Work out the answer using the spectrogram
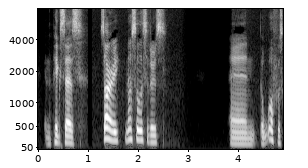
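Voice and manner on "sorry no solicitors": higher-pitched polite brush-off; pig's refusal. A narrator's reading. Pig turning the wolf away at the door, polite refusal. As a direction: pipe it up through the door.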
